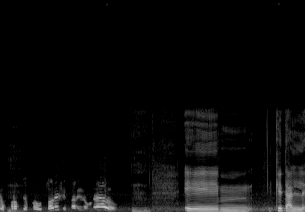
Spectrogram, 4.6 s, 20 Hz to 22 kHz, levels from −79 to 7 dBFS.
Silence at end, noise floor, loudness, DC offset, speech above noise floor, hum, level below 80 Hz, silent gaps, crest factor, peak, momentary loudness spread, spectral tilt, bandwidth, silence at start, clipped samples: 0 s; -52 dBFS; -27 LUFS; under 0.1%; 26 dB; none; -60 dBFS; none; 16 dB; -12 dBFS; 19 LU; -6.5 dB/octave; 11 kHz; 0 s; under 0.1%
